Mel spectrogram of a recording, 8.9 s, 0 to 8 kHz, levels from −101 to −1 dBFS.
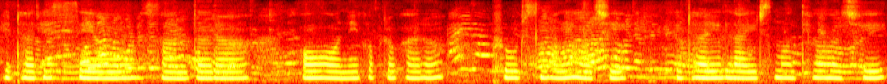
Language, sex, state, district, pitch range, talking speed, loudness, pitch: Odia, female, Odisha, Sambalpur, 230-245 Hz, 90 wpm, -16 LUFS, 235 Hz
